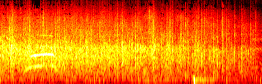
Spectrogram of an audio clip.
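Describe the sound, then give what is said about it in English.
An audience applauds to welcome a guest preacher at a church service. The clapping is loud and dense, holding steady for several seconds before gradually thinning toward the end. “Come on, would you put your hands together and let's welcome our good friend here today with the word of the Lord.”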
